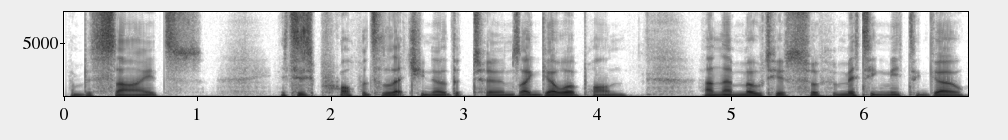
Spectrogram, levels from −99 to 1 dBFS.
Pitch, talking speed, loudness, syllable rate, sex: 105 Hz, 195 wpm, -20 LUFS, 5.4 syllables/s, male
